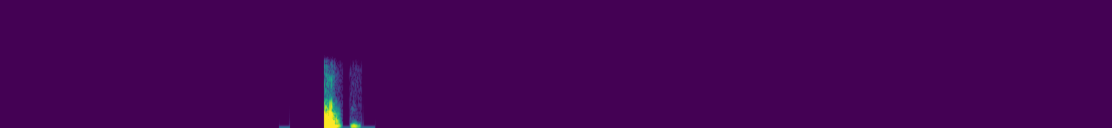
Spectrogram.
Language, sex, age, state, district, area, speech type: Dogri, female, 45-60, Jammu and Kashmir, Samba, rural, conversation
